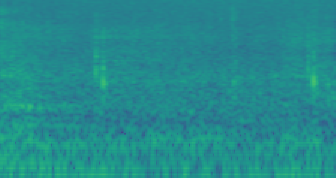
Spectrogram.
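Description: Steady low rumble of background noise, with a few faint clicks.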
